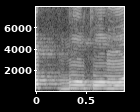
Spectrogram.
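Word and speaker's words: رَبُّكُمْ: Di sini terdapat huruf ro, yang dimana huruf ro itu ditandai dengan huruf berbaris fathah atau atas. Maka cara membacanya, ro-nya dibaca tebal, kedengaran bunyi ro, bukan dibaca rah.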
